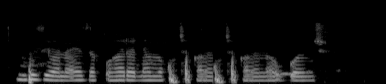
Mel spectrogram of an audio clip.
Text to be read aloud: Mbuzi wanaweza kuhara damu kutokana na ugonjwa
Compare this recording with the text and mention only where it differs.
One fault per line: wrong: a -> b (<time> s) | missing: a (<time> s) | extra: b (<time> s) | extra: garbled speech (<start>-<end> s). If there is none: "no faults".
extra: kutokana (2.1 s)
